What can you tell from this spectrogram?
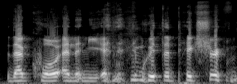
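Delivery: talking loudly through laughter; laughing hard. Real, not acted. Host cracking up at own joke, laughing hard. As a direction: push the words out while cracking up.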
